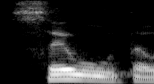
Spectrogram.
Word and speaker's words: Сеута: Так, значит, только извините, произносится «Сеута», ударение... А, «Сеута», «Сеута».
